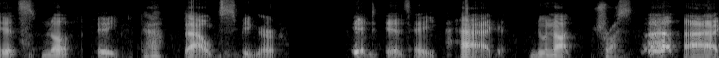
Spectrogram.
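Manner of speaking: very deep, low, swooping voice. Player voicing a raven passing on a message, voice from within the raven. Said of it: "a voice kind of come from within".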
